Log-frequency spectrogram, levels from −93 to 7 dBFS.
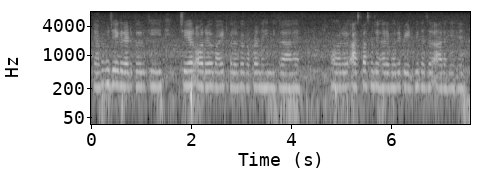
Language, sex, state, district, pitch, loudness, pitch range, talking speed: Hindi, female, Chandigarh, Chandigarh, 220 Hz, -21 LUFS, 210-225 Hz, 220 wpm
